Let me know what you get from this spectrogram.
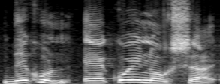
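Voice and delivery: usual speaking voice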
